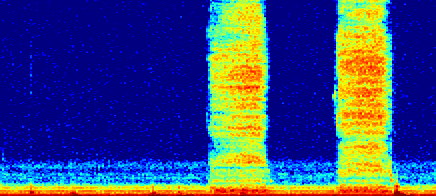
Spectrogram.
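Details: Wild barn owl nestling feeding on a large rabbit remain in a nest box: two strong, noisy hisses a second apart follow a stretch of soft thumps and shuffling, all over a constant electrical hum.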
